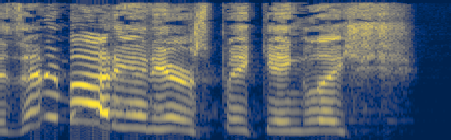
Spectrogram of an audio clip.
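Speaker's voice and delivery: put-on full-lung shout. Retelling calling out among hundreds of kids: imitating shouting at the top of his lungs. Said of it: "I just say as top of my lungs that I can".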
